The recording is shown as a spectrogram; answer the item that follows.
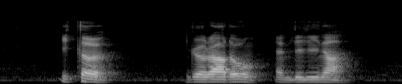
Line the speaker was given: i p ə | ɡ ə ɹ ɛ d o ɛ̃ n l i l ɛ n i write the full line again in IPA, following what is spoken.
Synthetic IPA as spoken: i t ə | ɡ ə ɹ a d o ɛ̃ n l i l i n a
